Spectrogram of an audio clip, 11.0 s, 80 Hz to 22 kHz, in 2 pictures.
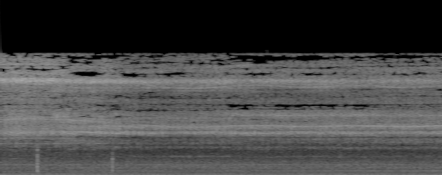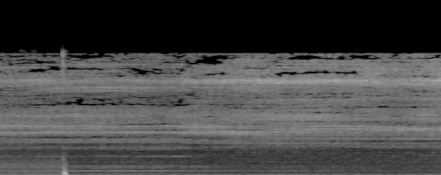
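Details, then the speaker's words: HP x360 laptop fan after 10 months of use: hiss and thin steady hum with the blade seemingly hitting its metal case; fan error 90B appears at shutdown, and HP reflashed the BIOS. "up the noise seems like it's the blade is hitting a metal case and the error come up when we shut down"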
